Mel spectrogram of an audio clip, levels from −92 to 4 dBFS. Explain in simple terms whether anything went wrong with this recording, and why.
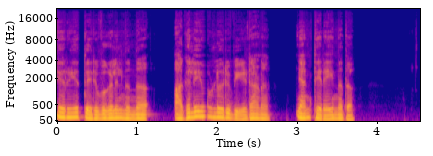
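A short stall from a late packet happens at about 1.81 to 1.89 s, just before "ഒരു വീടാണ് ഞാൻ". One piece of the speech arrived over the network later than it was needed, so the player had nothing new to play. Rather than going silent, it held the last sound for about 60 ms until the piece turned up, then carried on from the same spot. Nothing is lost, but that moment sounds briefly drawn out, and everything after it plays about 60 ms later than it should.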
